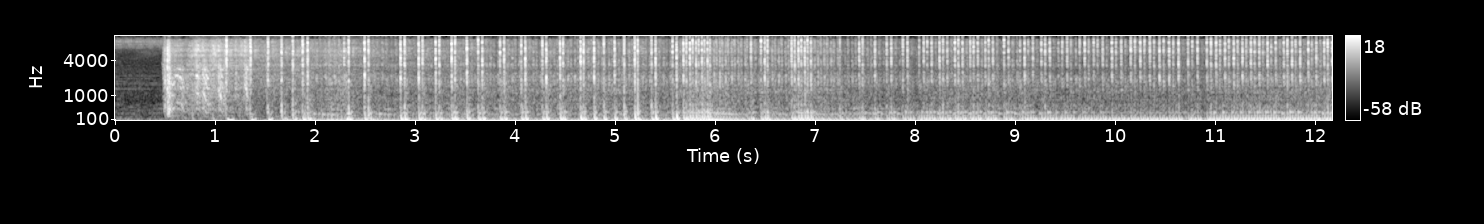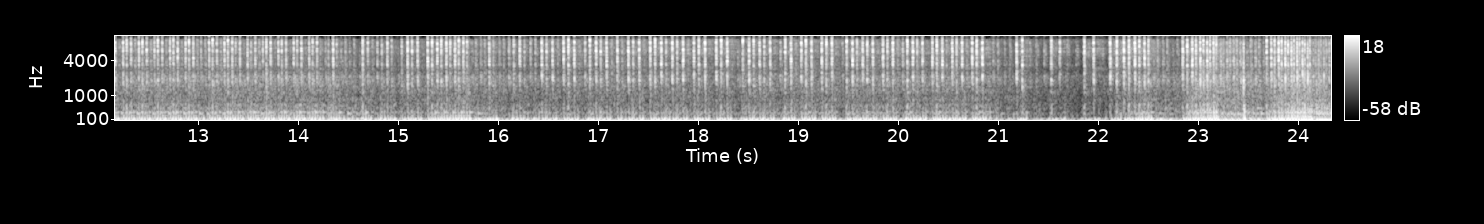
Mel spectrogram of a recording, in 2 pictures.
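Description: A 1980 Harley-Davidson Shovelhead FXB Sturgis barn-find motorcycle with a freshly cleaned carburetor cranks and fires up, then runs loud and close with a steady throbbing idle and occasional revs throughout.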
